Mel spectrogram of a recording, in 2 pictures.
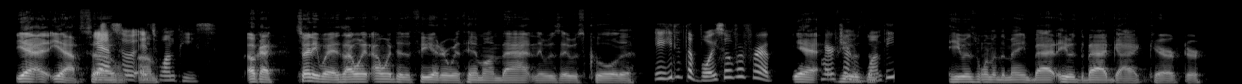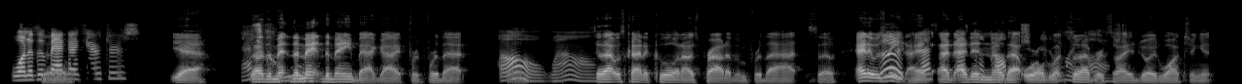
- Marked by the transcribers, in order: none
- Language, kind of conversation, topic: English, unstructured, What is your favorite activity for relaxing and unwinding?
- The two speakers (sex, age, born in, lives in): female, 30-34, United States, United States; male, 60-64, United States, United States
